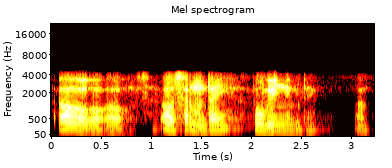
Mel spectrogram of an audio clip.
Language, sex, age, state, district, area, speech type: Bodo, male, 45-60, Assam, Kokrajhar, rural, conversation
